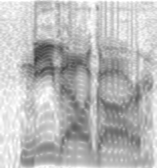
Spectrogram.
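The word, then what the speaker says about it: Niamh Algar: I don't know if I really like, but Neve Algar, and yes, that's how you pronounce that.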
